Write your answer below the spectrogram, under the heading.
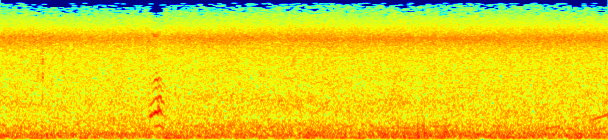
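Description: Steady, loud rush of a waterfall.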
